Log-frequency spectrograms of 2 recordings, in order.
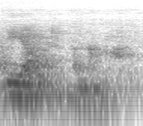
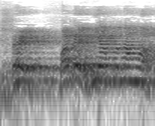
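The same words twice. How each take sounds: First: Soft, low, slow, quiet order; Jesus stilling the storm, once, quiet and slow; calm command. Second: High, loud, repeated yell at the storm; mock yelling at a stubborn storm, loud and higher; mock shouting. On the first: Retold or imitated. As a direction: say it once, gently and certain. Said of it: "dengan tenang dan tidak diulang". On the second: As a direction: bark at the storm like it won't listen. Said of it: "Ada diulang-ulang?".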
